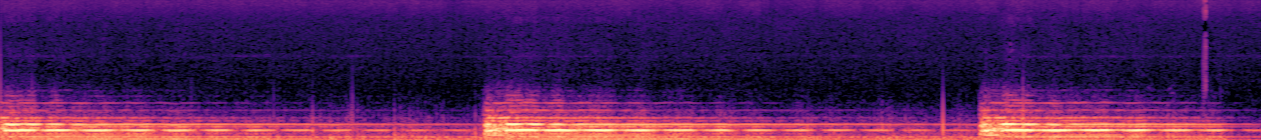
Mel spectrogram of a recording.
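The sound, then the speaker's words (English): A deep bell tolls slowly for the death of Lady Madeline, three heavy strokes about five seconds apart, each one ringing on in a long, humming sustain that overlaps the next. No one speaks. “What does that bell mean, Roderick?”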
